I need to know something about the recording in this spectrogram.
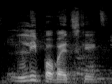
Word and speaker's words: Lipovetsky: So I think fear is a big element, and kind of like the author, I want to pronounce his name, Lipovetsky.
